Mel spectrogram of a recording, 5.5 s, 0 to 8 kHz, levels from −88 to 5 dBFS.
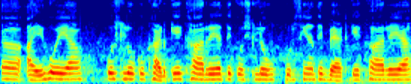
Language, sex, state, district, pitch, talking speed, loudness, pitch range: Punjabi, female, Punjab, Fazilka, 190 Hz, 220 wpm, -14 LUFS, 180-200 Hz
